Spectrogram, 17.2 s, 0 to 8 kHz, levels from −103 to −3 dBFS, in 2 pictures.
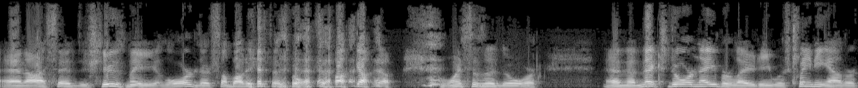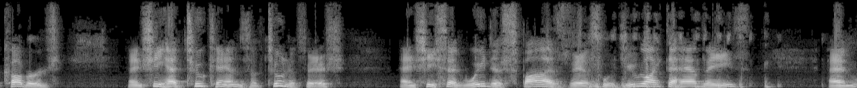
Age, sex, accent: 60-79, male, American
